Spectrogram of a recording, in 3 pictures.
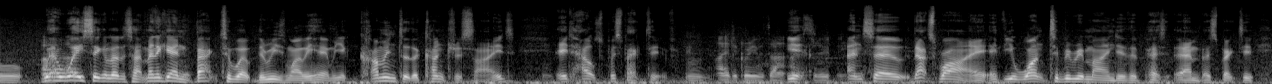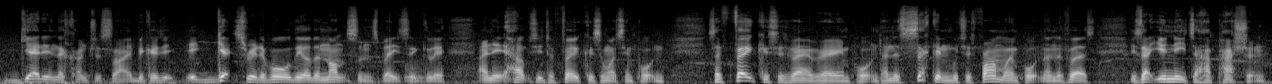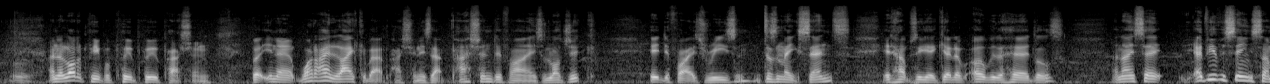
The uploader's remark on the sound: An inspiring walk and talk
